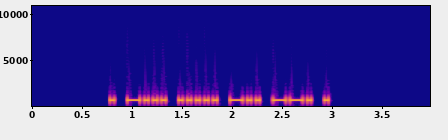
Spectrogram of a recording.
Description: Morse code, heard as a keyed tone, about 28 wpm, 700 Hz. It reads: EB5DGE
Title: DXCC-100 Call Signs - 6 Characters - 28wpm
